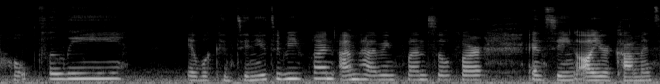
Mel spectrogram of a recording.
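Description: The speech moves at a fairly slow pace with light background noise behind it. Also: woman. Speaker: beauty vlogger. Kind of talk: casual vlog chat. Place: home room.

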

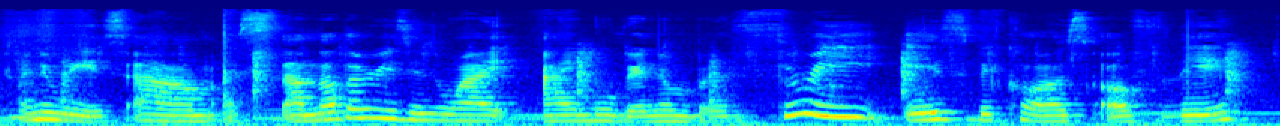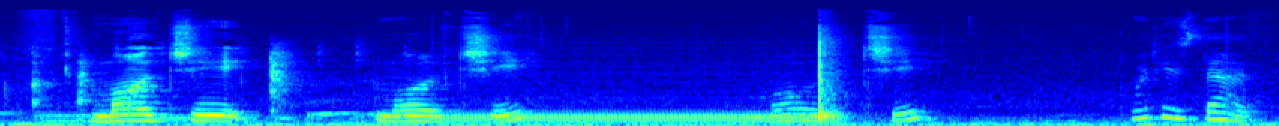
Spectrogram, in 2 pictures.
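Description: Speaking very slowly with long, frequent pauses, a woman with a Jamaican accent is heard over noticeable background noise. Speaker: immigrant vlogger. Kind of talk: casual talk to camera. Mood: playful, laughing at herself. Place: home room. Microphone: phone near.

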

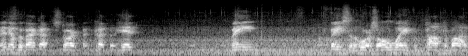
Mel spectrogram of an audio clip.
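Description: Against noticeable background noise, a man talks at a fairly slow pace. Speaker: tour guide. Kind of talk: guided tour commentary. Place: bus.

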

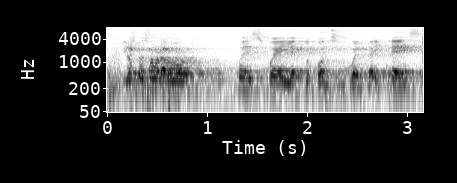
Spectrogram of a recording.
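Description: A man's voice with ordinary pitch variation, strong room echo, and light background noise. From Mexico. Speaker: political analyst. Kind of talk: public talk. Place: hall.

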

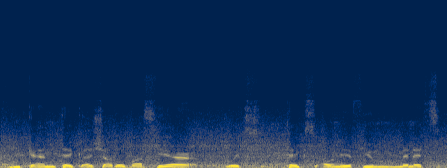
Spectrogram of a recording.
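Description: Noticeable background noise accompanies delivery that is fairly slow. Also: man. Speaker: travel vlogger. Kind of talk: tutorial. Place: station. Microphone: phone near.

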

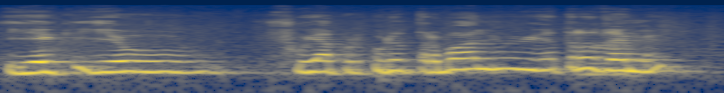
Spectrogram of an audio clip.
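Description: Over noticeable background noise, a man speaks in a high pitch with fairly even intonation. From Portugal. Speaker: former emigrant. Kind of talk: testimony. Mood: warm, smiling storytelling. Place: home room.

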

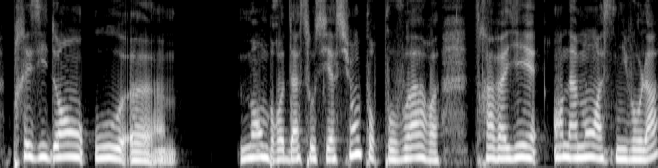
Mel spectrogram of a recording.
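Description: A woman speaks very slowly in a dark, mellow tone with fairly low pitch. The recording is very clean and silent, the sound dry and close with no echo. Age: 50s. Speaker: accountant, municipal candidate. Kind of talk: radio interview.

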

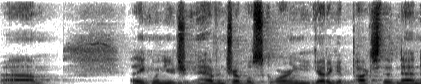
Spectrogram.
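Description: With audible room echo behind him, a man speaks at a fairly quick pace in a fairly low pitch.

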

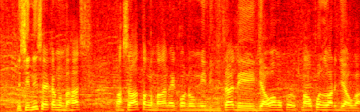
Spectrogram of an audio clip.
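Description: With crowd noise behind him, a man speaks at a very fast pace with a fairly high pitch. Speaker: university student. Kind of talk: competition speech. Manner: halting, many fillers.

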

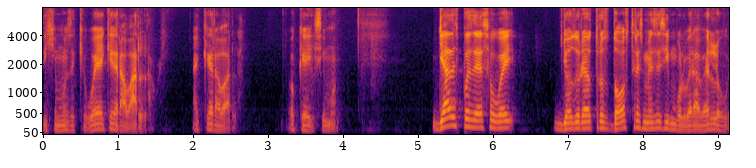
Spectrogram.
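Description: A man's medium-pitched voice with a dark, mellow tone and ordinary pitch variation. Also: quiet background. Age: 20s. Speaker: singer; guest. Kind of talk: casual chat. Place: studio. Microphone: studio mic.

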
